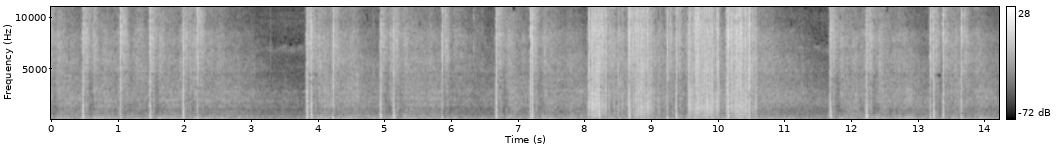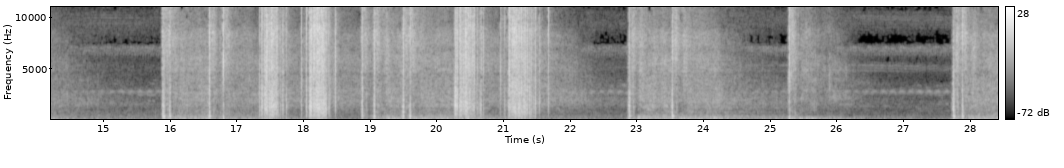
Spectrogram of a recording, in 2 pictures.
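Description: Aerial fireworks display: shells bursting in rapid volleys of sharp bangs, each with a short rumbling tail, broken by brief lulls of a second or two.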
